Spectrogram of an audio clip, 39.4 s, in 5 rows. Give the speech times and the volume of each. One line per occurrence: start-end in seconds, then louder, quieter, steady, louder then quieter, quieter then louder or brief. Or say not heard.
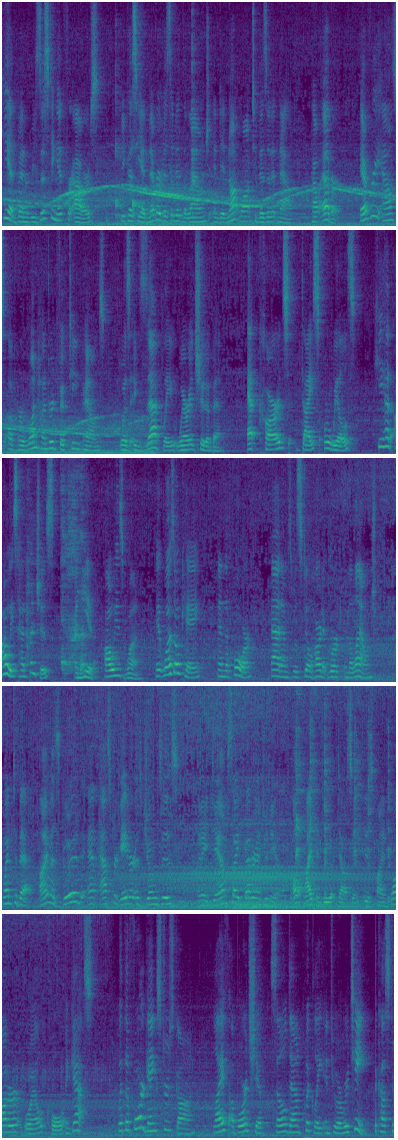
0.1-39.3 steady.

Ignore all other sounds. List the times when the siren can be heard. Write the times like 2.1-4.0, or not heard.
0.0-11.0, 22.4-37.0.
